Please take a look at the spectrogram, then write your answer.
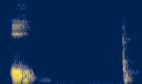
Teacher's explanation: the sound is produced from the palate the tongue touches the palate and the sound is produced the sound is represented in this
